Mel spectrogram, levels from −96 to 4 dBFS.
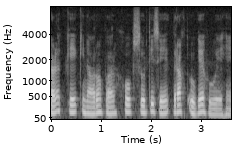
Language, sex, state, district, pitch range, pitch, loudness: Hindi, male, Delhi, New Delhi, 125-145 Hz, 140 Hz, -19 LUFS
